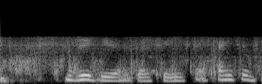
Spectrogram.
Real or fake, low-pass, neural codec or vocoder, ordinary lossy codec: fake; 3.6 kHz; codec, 16 kHz in and 24 kHz out, 1 kbps, XY-Tokenizer; none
